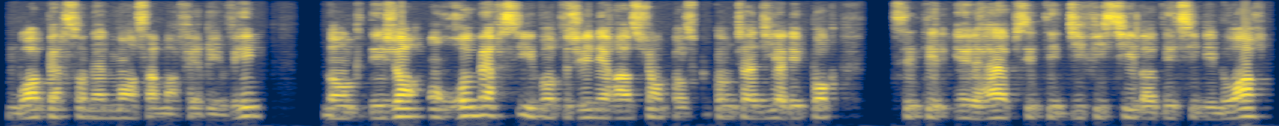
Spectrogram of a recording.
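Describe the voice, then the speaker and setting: A man's voice: medium pitch, a little fast, lo-fi sound. A man in his twenties hosting an interview, thanking his guest in an informal, grateful way. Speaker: interviewer, host. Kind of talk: casual interview.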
